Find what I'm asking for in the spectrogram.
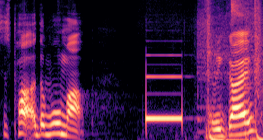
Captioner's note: beep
